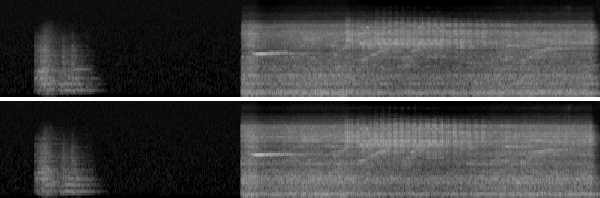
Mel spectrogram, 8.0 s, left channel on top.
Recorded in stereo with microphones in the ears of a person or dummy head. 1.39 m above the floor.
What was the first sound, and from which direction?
A squeak, 20° left (ahead or behind).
